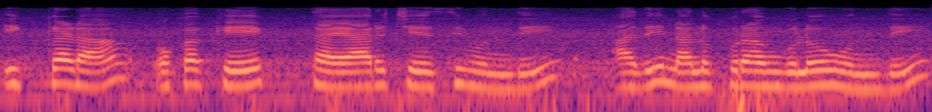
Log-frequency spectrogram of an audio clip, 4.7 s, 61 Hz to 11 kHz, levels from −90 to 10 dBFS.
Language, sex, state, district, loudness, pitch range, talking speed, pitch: Telugu, female, Telangana, Mahabubabad, -13 LUFS, 195-220 Hz, 130 wpm, 205 Hz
